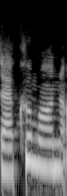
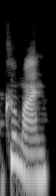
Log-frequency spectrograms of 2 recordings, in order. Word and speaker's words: Kumon: It's pronounced Kumon or Kuman.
